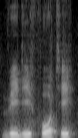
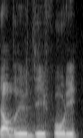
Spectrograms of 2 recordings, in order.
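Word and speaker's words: WD-40: Or is it VD40? Gotta be VD40. No, it's not V. It's WD40. God damn. That's how you pronounce it.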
